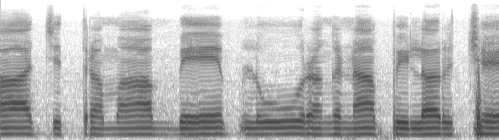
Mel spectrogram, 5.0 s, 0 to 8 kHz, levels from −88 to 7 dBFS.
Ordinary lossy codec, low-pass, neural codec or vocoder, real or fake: none; 7.2 kHz; vocoder, 44.1 kHz, 128 mel bands, Pupu-Vocoder; fake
